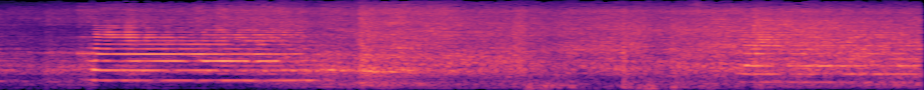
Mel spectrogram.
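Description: Electric locomotive's multi-tone horn blown as the train runs through at speed, its pitch dropping as the engine passes. The horn then gives way to the loud rush of the express coaches going by, with wheels clattering over the rail joints.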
